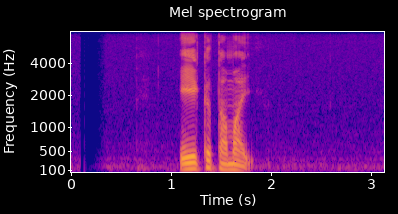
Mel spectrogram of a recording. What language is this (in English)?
Sinhala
